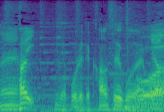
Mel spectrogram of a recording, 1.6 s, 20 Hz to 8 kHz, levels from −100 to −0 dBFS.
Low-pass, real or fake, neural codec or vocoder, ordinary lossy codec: none; real; none; none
